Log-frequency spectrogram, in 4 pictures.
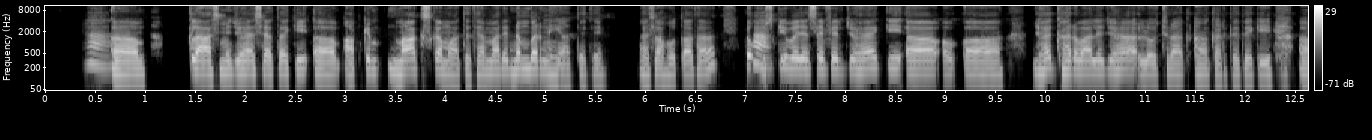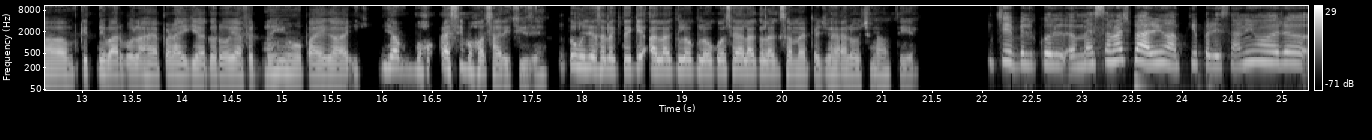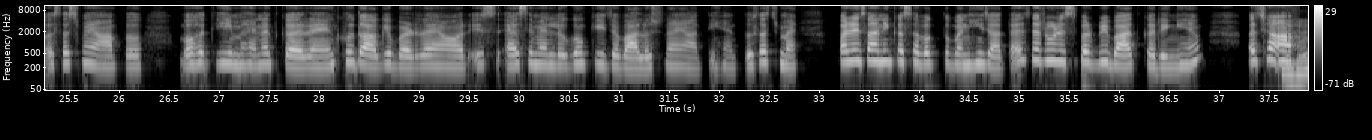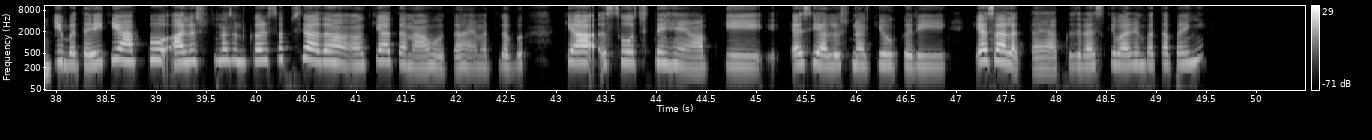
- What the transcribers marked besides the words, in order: in English: "क्लास"; in English: "मार्क्स"
- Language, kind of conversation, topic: Hindi, advice, विकास के लिए आलोचना स्वीकार करने में मुझे कठिनाई क्यों हो रही है और मैं क्या करूँ?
